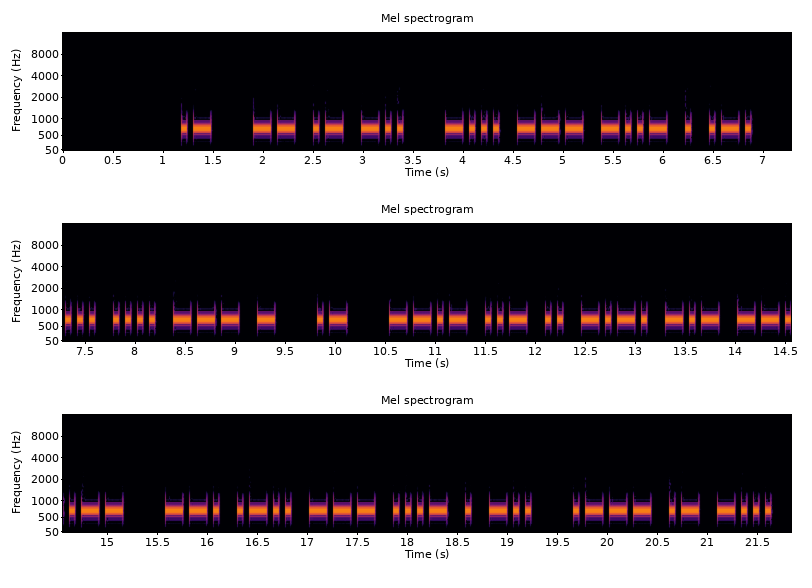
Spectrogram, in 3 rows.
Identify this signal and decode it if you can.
Morse code, heard as a keyed tone, about 20 wpm, 700 Hz. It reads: A MAD BOXER SHOT A QUICK, GLOVED JAB
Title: Pangram Challenge v2 - 20wpm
